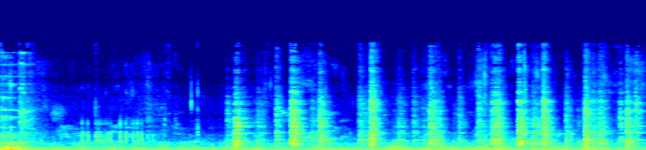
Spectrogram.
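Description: Close-up eating sounds: chewing and biting into food, with a run of sharp crunchy clicks about two or three a second starting about three seconds in.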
